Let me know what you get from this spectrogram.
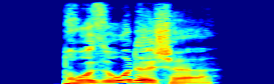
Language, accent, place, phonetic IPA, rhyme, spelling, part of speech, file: German, Germany, Berlin, [pʁoˈzoːdɪʃɐ], -oːdɪʃɐ, prosodischer, adjective, De-prosodischer.ogg
- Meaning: inflection of prosodisch: 1. strong/mixed nominative masculine singular 2. strong genitive/dative feminine singular 3. strong genitive plural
